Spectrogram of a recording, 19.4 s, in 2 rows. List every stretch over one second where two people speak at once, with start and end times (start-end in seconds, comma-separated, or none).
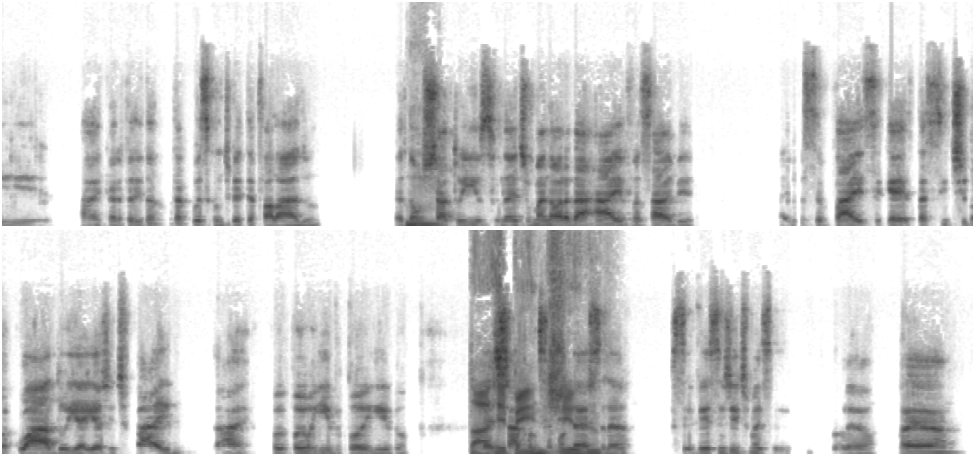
14.5-15.7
